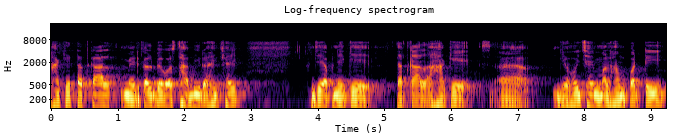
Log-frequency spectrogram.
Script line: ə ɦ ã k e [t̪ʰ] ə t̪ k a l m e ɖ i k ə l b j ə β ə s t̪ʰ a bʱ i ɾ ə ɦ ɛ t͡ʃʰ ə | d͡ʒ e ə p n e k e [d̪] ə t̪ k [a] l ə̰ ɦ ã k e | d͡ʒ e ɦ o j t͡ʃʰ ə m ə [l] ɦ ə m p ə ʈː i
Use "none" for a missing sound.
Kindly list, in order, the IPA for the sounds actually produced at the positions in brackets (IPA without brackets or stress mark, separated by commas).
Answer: t̪, t̪, a, l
